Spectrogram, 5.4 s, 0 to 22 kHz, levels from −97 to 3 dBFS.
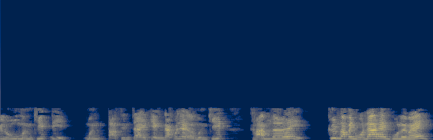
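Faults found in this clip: Whole clip: MP3 compression, plainly audible. Speech sounds dull and watery, nothing above 5 kHz. Likely encoder starved of bits, fitting a bitrate near 24 kbps: treble cut, weak bands dropped frame by frame. Spectrogram: flat ceiling at 5 kHz, flickering gaps below.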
